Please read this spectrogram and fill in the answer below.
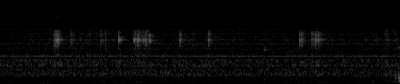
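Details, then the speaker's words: Rare Digital PC 5000 Pentium II booting Windows 98 in cold conditions: faint, irregular dry ticks over a quiet hum as the hard drive tries to read; failing drive clicking, possibly worsened by cold, to be replaced. "oh it's trying something windows 98 yeah that hard drive is no good it might not like how cold it is that may be the issue but i'm gonna replace it anyway"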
